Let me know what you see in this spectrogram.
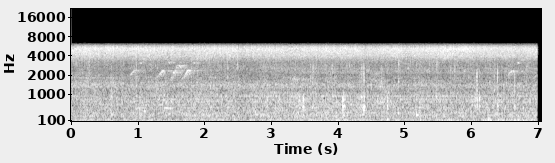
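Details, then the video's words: Cicada droning in a continuous, even, high buzz for the whole stretch, with a few faint short chirps, likely from birds, and scattered light ticks over it before it cuts off abruptly at the end. "cicada part 1"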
